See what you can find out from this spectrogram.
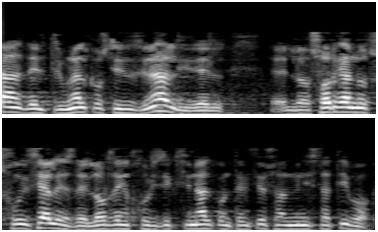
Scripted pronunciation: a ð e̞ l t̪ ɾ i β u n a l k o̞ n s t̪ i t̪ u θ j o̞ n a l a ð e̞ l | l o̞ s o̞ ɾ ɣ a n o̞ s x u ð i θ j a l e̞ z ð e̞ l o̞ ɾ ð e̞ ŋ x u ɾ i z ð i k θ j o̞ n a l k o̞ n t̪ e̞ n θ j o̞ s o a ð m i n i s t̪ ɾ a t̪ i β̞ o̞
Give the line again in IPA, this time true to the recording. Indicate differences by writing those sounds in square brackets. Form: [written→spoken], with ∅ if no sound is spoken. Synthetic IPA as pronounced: a ð e̞ l t̪ ɾ i β u n a l k o̞ n s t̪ i t̪ u θ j o̞ n a l [a→i] ð e̞ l | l o̞ s o̞ ɾ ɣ a n o̞ s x u ð i θ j a l e̞ z ð e̞ l o̞ ɾ ð e̞ ŋ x u ɾ i z ð i k θ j o̞ n a l k o̞ n t̪ e̞ n θ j o̞ s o a ð m i n i s t̪ ɾ a t̪ i β̞ o̞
